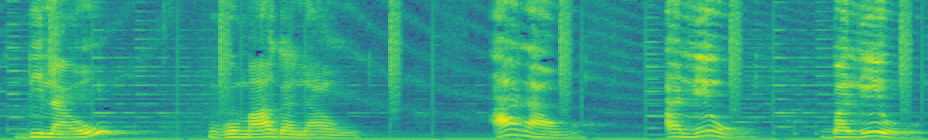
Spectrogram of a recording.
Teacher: Patinig na A at malapatinig na W na magiging aw at patinig na E at malapatinig na W upang magiging iw. · Term: diptongo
